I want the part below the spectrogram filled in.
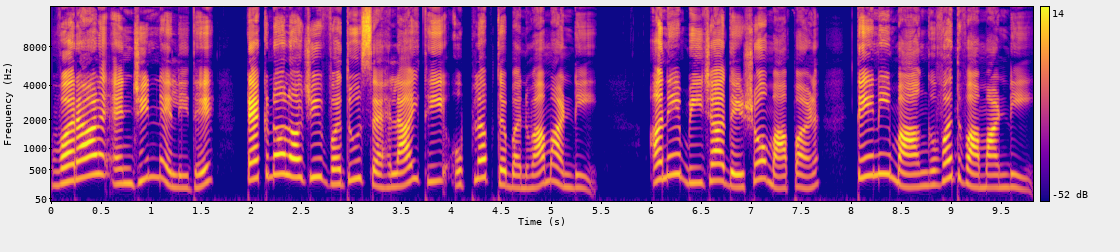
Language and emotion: Gujarati, neutral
